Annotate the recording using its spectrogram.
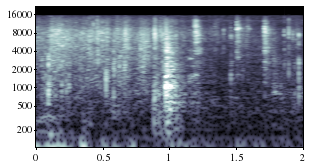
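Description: Footsteps crunching and clattering over rubble of broken roof tiles and rotten timber, with several short sharp knocks, the loudest about halfway through.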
